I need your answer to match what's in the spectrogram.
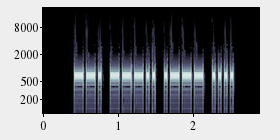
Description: Morse code, heard as a keyed tone, about 32 wpm, 700 Hz. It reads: G8JH
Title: DXCC-100 Call Signs - 4 Characters - Repeated 3x - 30wpm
